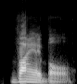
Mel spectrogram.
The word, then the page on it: viable: American English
